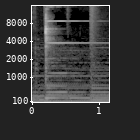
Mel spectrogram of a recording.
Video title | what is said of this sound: Product Review: Money Metals Pocket Pinger! | you hear that little ring that little resonance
